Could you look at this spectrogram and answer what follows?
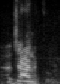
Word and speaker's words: Ajanaku: Now that I know how to pronounce his name, now I'm gonna always know how to pronounce it. Ajanaku.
